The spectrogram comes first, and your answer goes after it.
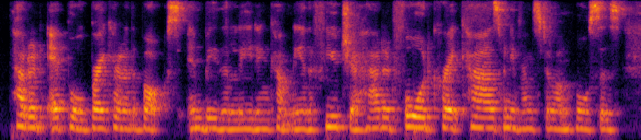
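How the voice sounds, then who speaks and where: A woman talks at a very fast pace with hardly any pauses, in a fairly low pitch with monotone, flat intonation. Audible room echo and noticeable background noise surround her. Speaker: tech founder. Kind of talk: interview conversation.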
